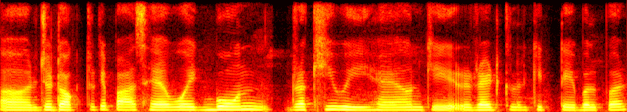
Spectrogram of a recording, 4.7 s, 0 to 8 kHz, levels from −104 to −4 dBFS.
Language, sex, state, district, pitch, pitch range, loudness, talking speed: Hindi, female, Bihar, Katihar, 190 Hz, 185-200 Hz, -20 LUFS, 230 wpm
